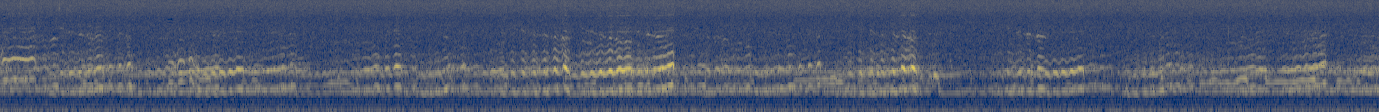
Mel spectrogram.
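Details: Mountain brown frog chorus recorded in Kumamoto's Kuma Basin, Japan, with numerous frogs trading rapid, clucking croaks that overlap continuously, a few louder calls standing out near the middle.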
